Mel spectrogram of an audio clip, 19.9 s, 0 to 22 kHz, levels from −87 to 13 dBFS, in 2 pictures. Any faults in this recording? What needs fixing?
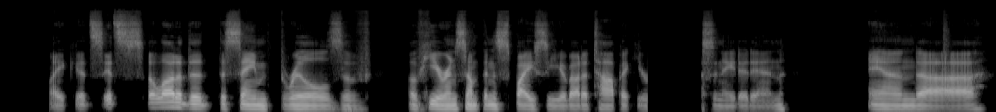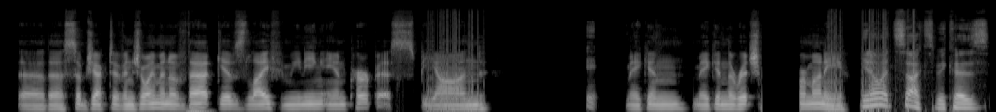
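Two stream reconnects break this speech. At 6.47 s, after "about a topic you're", the sound drops out for 525 ms and comes back roughly half a second further on, because the player reopened the connection and restarted its decoder mid-stream. The same happens at 17.57 s, after "making making the rich": 365 ms of silence, then a jump of about 0.3 s. A more robust client buffer and automatic resume from the last received position would prevent this.

Processor overload crackle runs from 13.91 to 15.41 s, after "gives life meaning and", and again from 18.24 to 19.10 s. Buffers of around 1.5 ms were repeatedly missed and left as short silent gaps, many in each burst, producing a gritty tearing over the speech. Larger audio buffers or reduced competing CPU load would prevent it.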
